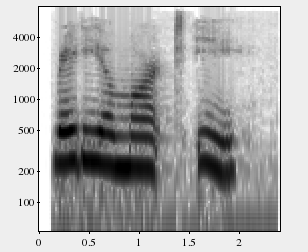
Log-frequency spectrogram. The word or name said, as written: radiomarti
